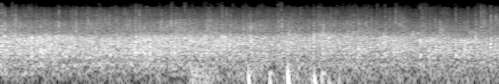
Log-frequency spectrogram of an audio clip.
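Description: Steady audience applause as a woman is invited to come down onto the stage, a dense, even wash of many hands clapping that holds at a constant level throughout, with a few low thumps near the middle and no voices.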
